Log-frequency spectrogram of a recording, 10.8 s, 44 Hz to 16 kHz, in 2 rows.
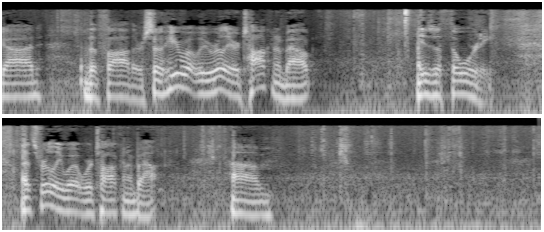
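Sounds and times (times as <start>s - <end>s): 
speech: 0.0s - 8.2s
paper notes being shuffled: 3.2s - 10.7s.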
